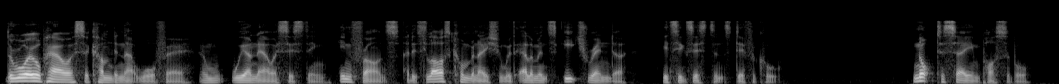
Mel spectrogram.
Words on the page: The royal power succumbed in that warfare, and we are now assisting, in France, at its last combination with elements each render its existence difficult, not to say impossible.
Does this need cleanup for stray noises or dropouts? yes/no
no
